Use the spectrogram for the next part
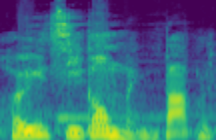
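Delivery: ordinary delivery, nothing marked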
